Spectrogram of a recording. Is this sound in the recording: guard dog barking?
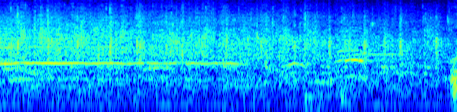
no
